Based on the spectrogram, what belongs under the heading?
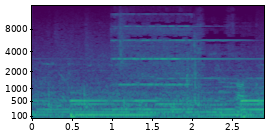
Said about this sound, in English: Your phone's ringing. Yeah, I know.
